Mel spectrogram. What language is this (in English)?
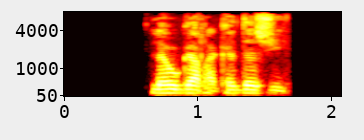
Central Kurdish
